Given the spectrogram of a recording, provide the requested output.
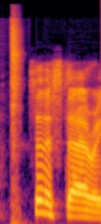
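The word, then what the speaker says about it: Sinisterra: The Sinister, is that how you say his name? Sinister, yeah.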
